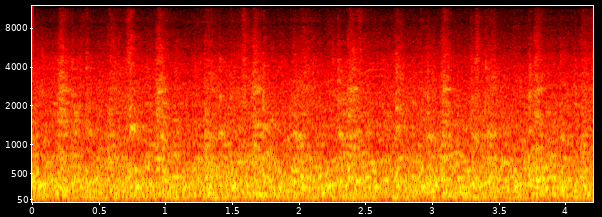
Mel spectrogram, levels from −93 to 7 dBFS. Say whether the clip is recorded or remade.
recorded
